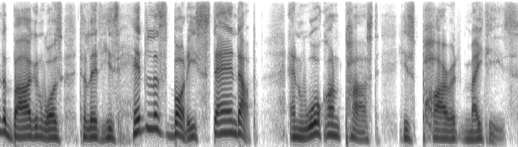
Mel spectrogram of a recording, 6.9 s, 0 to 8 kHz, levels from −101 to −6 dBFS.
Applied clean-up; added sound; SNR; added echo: none; none; none; none.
